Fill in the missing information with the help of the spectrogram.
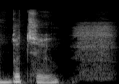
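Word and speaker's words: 仏: uh characters that is pronounced with two syllables so it's butsu um in in Chinese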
